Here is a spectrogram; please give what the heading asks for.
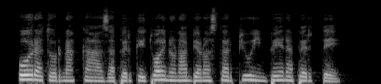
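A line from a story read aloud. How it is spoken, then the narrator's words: Plain. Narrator (Italian): disse Agnese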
